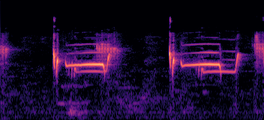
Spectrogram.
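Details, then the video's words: Caged scarlet-headed flowerpecker in song training: two phrases about a second and a half apart, each a sharp high note dropping into a long, level, bright whistle that steps down near its end, with silence between. "Deep red-headed birds(Dicaeum Trochileum): Birds thoroughbred training for singing chirped"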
